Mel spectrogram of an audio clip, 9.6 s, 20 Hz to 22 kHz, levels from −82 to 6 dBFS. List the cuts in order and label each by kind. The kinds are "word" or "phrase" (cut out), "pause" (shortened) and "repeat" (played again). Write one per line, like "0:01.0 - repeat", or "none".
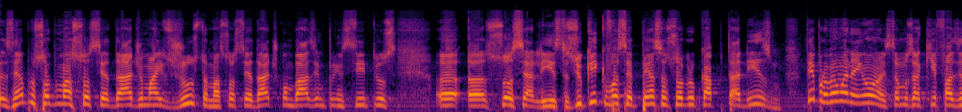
none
